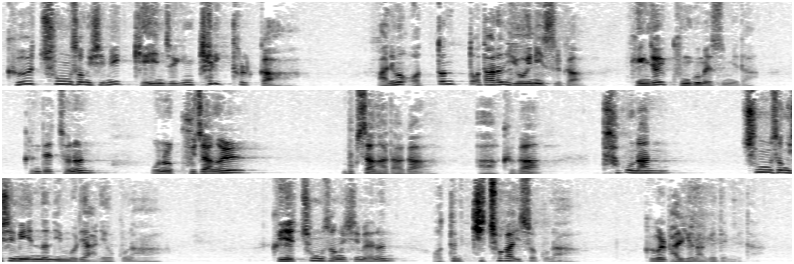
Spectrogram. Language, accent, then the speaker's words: Korean; Gyeongsang, South Korea; 제가 출신이 경상도 출신이라 그런 쪽에 좀 기대하지 말라 그랬더니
